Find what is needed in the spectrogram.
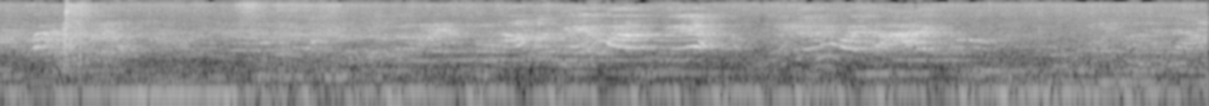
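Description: Children's high-pitched voices calling out and chattering as they play, loudest around the middle, over a steady low hum.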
